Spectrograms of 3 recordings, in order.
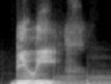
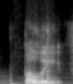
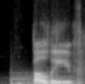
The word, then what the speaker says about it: believe: f uh believe believe now this is a sound that most indians tend to ignore we tend to go oh it's an e of course it's going to be pronounced we see that bubble sandwich and we go oh yes of course believe but no actually this sound is going to be pronounced believe believe this is something that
